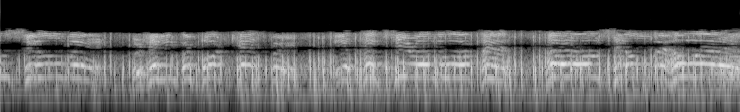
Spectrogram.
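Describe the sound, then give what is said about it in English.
Galloping hoofbeats of the horse Silver from The Lone Ranger pound steadily through the whole stretch, mixed with a dense, continuous tonal backdrop and carrying a thin, old-broadcast quality. “From out of the past come the thundering hoofbeats of the great horse Silver.”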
